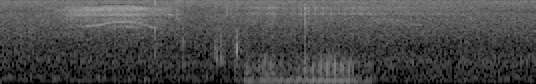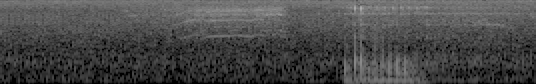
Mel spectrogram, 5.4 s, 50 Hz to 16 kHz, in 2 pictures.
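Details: A 4-month-old Boston Terrier puppy snores quietly, with low rasping breaths about every three seconds.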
